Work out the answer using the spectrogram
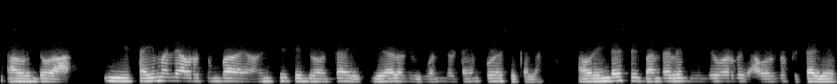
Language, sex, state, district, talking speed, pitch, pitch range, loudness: Kannada, male, Karnataka, Chamarajanagar, 165 wpm, 140 Hz, 135-150 Hz, -16 LUFS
